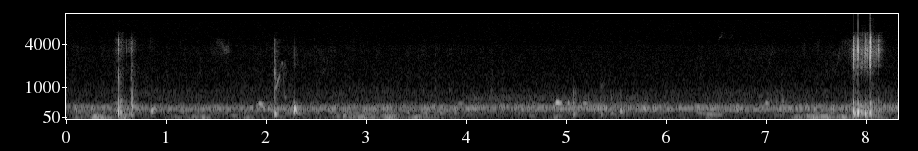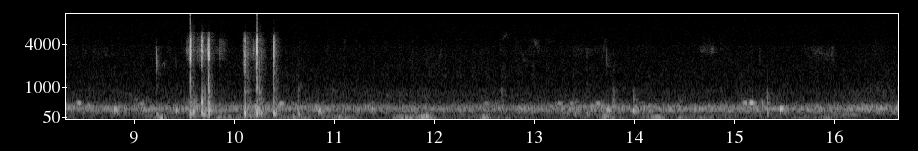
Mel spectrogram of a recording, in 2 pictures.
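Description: Greater sage-grouse males displaying on a lek: scattered sharp pops from the strutting males' air sacs, then a cluster of louder slaps about eight to ten seconds in as two males fight, striking with their wings. A steady low hum runs beneath.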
